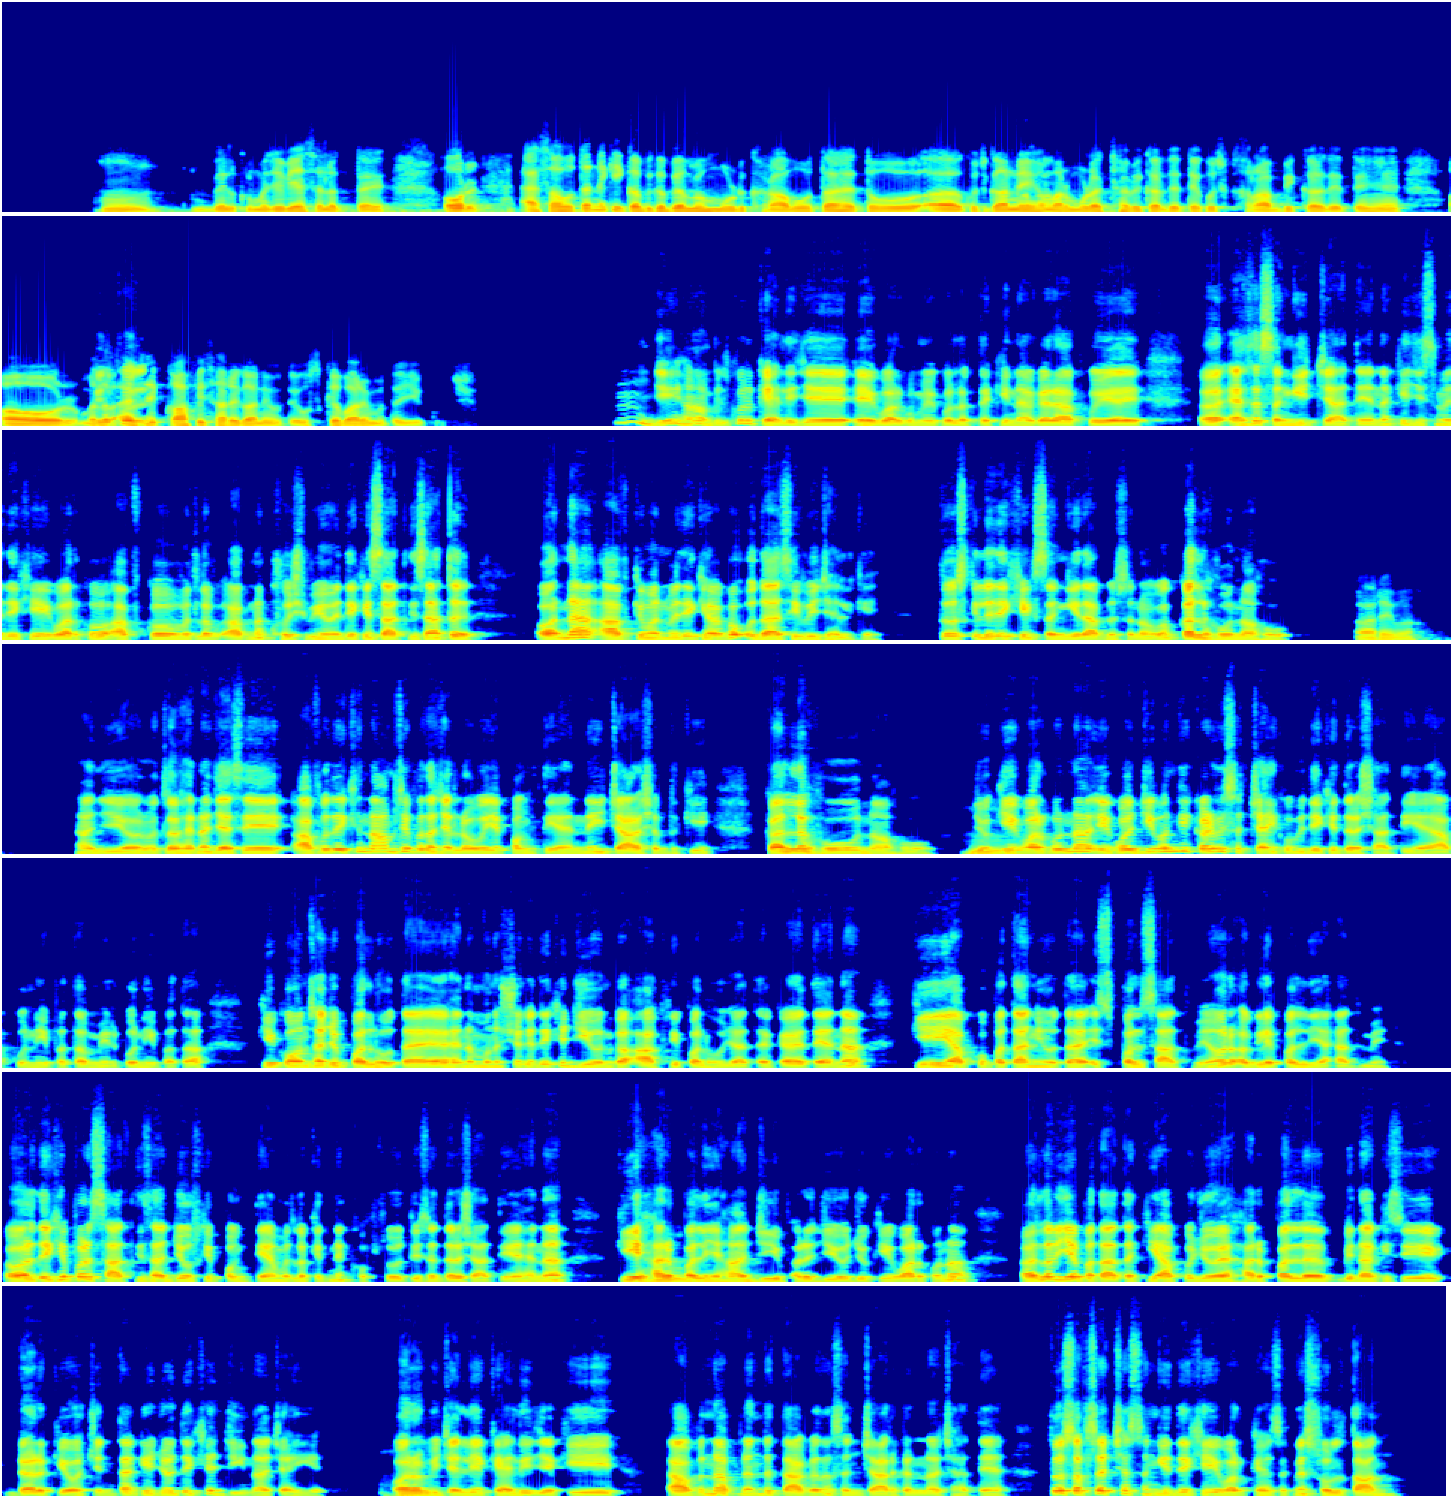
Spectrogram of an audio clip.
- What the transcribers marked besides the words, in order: in English: "मूड"; in English: "मूड"
- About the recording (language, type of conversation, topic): Hindi, podcast, तुम्हारी संगीत पहचान कैसे बनती है, बताओ न?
